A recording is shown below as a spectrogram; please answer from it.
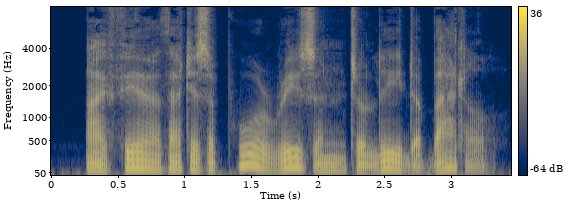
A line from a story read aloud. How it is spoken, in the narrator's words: Moraine said softly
